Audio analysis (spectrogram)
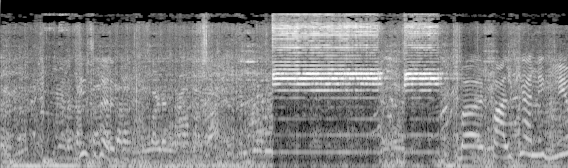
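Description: A vehicle horn blares in a long sustained toot amid a packed crowd at a village temple fair in Kharepatan, loud and close over dense chatter and hubbub, with a second shorter blast just after.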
